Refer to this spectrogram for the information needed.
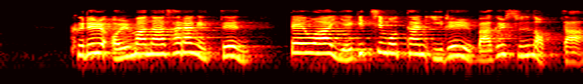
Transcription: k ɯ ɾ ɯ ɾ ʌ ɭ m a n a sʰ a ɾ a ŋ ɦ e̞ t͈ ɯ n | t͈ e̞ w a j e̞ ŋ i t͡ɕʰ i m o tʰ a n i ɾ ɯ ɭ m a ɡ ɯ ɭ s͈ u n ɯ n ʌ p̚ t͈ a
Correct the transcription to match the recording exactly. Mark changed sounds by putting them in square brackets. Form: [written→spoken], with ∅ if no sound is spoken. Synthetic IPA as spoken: k ɯ ɾ ɯ ɾ ʌ ɭ m a n a sʰ a ɾ a ŋ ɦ e̞ t͈ ɯ n | t͈ e̞ w a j e̞ [ŋ→ɡ] i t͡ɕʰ i m o tʰ a n i ɾ ɯ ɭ m a ɡ ɯ ɭ s͈ u n ɯ n ʌ p̚ t͈ a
